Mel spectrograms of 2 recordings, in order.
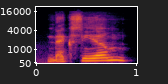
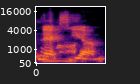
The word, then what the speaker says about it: NXIVM: I think it is Nexium, but it's like these weird symbols that hardly look like letters. Yeah. NXIM, is it? Yeah, or Niv Nexivium. It's NXIVM. I couldn't remember how they pronounced it. Okay. I thought it was Nexium.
